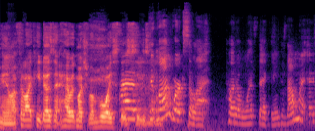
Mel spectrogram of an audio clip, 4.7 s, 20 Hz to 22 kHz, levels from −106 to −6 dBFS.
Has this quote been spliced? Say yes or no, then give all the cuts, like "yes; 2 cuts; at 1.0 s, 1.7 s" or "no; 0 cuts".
yes; 1 cut; at 3.4 s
